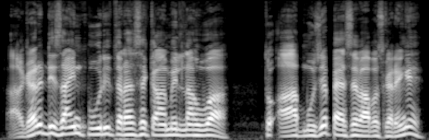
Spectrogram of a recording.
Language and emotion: Urdu, angry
